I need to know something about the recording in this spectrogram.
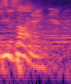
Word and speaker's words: Uzziah: Say his name. It's Uzziah. It's what is it? Uzziah. Uzziah?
